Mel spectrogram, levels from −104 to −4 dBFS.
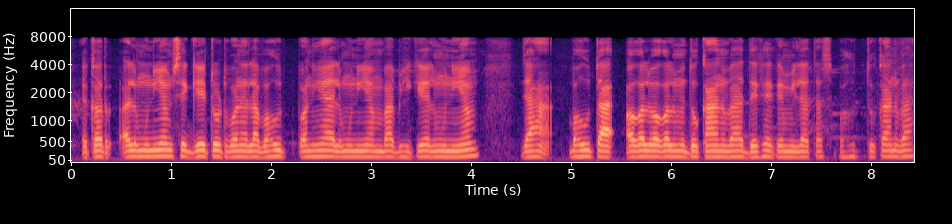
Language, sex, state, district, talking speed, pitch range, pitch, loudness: Bhojpuri, male, Bihar, East Champaran, 180 wpm, 135-145 Hz, 140 Hz, -25 LUFS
